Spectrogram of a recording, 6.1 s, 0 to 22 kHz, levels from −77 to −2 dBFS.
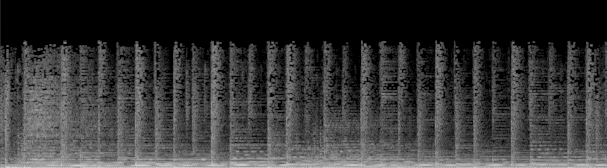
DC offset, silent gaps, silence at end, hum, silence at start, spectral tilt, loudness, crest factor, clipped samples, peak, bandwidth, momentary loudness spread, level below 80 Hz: under 0.1%; none; 0 s; none; 0 s; -5 dB/octave; -22 LUFS; 14 dB; under 0.1%; -8 dBFS; 17 kHz; 4 LU; -28 dBFS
